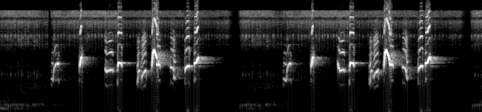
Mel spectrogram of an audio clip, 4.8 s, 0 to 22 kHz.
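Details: Red-eyed bulbul in a cage, singing as the cover is first opened after 14 days of therapy. It repeats twice a lively, bubbling phrase of warbled notes that rise and fall.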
